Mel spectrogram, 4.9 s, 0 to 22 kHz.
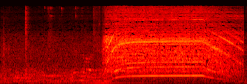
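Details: Bosch GBH 2-26 rotary hammer test run after replacing the coil and armature, which failed from overvoltage use: motor spins up quickly to a clean, steady whine, holds evenly without rattle or surging, then winds down smoothly. Healthy running after repair.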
